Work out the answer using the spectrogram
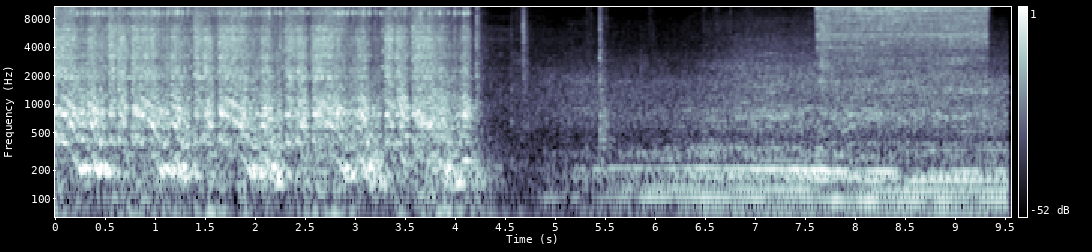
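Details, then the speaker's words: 1941 Chevrolet pickup, first start after 40 years in a junkyard, seized piston freed with transmission fluid: runs roughly and loudly about four seconds with smoke, dies and struggles weakly; gummed carburettor starving it of fuel, being rebuilt. "So after a few more tries, we just decided that the carburetor was too gummed up to be letting enough fuel in it for it really to run."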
